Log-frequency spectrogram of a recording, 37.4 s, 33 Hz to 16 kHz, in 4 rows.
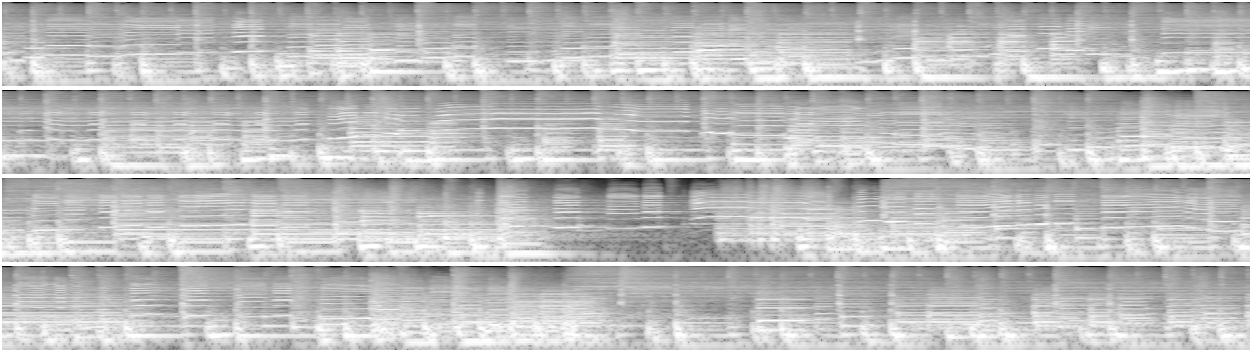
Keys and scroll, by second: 1.0 space, 3.5 super+z, 6.0 space, 7.2 a, 17.3 -, 19.3 a, 27.6 -.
